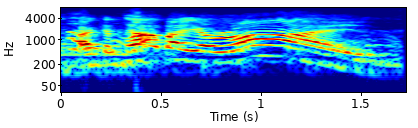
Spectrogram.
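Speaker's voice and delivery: put-on high, accented, chirpy bandleader voice. Bandleader interviews a hip trumpet player, high and chirpy. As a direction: play the square TV bandleader hiring a jazzman.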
